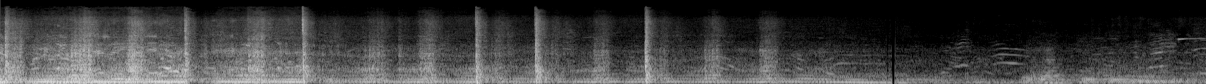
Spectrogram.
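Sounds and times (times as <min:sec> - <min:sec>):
car engine running: 0:00.0 - 0:12.0
sharp pops: 0:01.8 - 0:02.2, 0:03.0 - 0:07.2.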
